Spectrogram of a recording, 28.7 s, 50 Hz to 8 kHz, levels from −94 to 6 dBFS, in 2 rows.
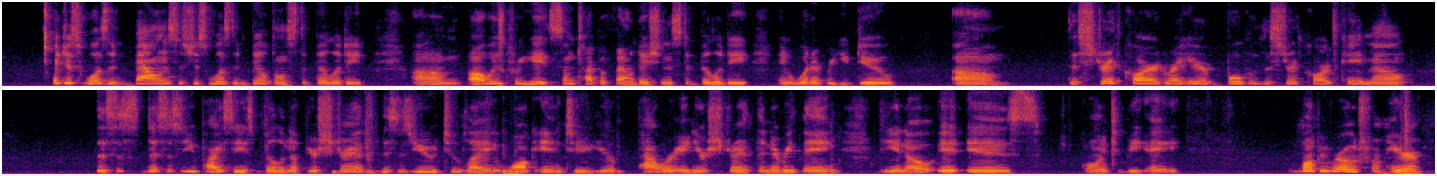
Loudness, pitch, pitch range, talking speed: -26 LUFS, 140 Hz, 120-155 Hz, 150 wpm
